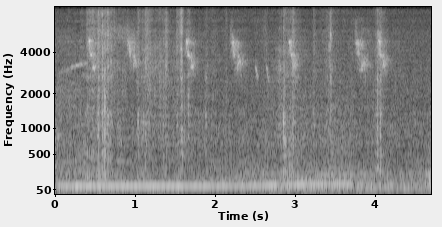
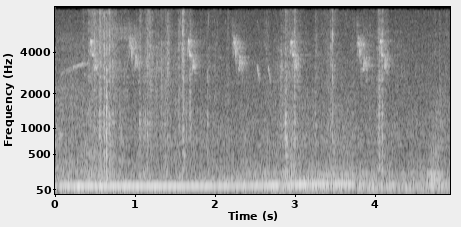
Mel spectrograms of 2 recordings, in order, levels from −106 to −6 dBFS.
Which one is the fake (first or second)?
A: first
